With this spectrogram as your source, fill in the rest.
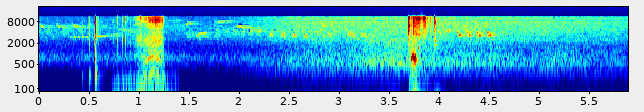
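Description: Game menu sounds click softly as items are selected.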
